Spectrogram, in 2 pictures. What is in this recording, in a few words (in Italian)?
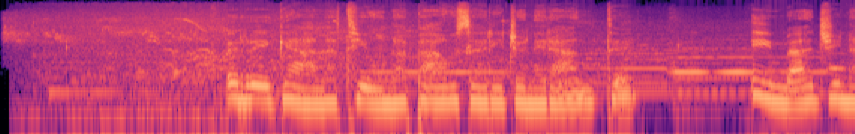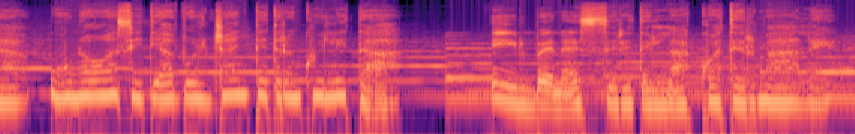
Spot istituzionale IT SAUNA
